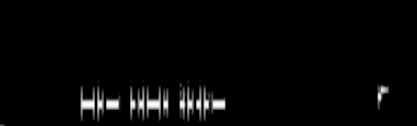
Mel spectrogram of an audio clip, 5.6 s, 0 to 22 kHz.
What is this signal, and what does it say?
Morse code, heard as a keyed tone, about 22 wpm, 700 Hz. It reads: KF4
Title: USA Call Sign Prefixes - 22wpm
